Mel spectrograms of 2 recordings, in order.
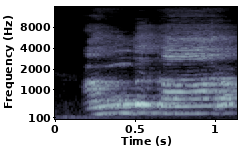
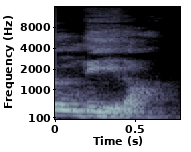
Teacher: अंधकार यानी अनुस्वार का उच्चारण ए के बाद और अंधेरा यानी ए के साथ अनुनासिक का उच्चारण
